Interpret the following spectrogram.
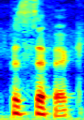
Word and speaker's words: Pacific: Yeah, the stress is in the first syllable, so it's Pacific. Oh, it's the second syllable. Pacific.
